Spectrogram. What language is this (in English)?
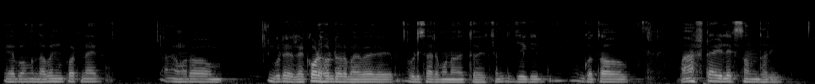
Odia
